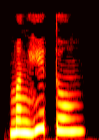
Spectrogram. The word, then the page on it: menghitung: Indonesian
